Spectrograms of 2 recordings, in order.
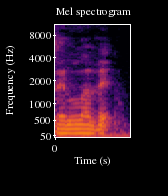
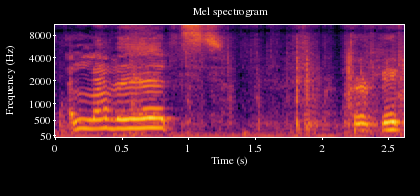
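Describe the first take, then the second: First: Said in the usual way. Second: Real delighted gush; high excited squeal. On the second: Real, not acted. Admiring the key necklace.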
